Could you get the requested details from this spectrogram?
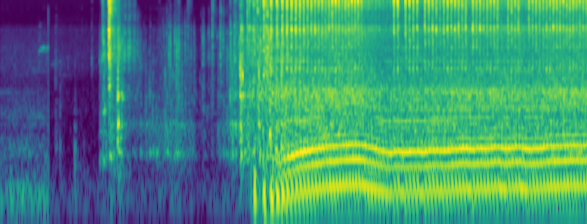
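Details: Toro Recycler push mower that ran only on starting fluid, after carburetor jet cleaned with brake cleaner: catches and settles into a steady, even run at constant speed with no misses or surging.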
